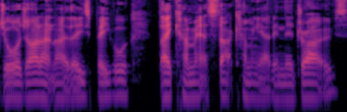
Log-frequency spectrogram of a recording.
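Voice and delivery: ordinary talk, nothing marked

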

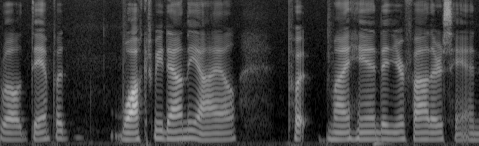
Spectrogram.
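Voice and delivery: ordinary delivery

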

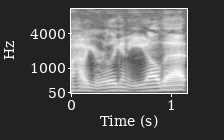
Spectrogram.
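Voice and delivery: put-on sarcastic, wry tone. Retelling own remark at the snack counter: imitating own sarcastic remark. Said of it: "And now you were being sarcastic".

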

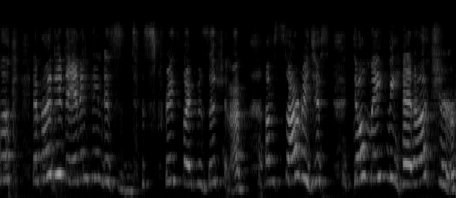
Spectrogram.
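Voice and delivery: put-on high, loud, frantic, stumbling panicked voice. Retelling a character's reply on being told he was a mistake as best man: imitating a panicked plea. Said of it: "Poor Joey is panicked".

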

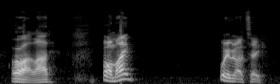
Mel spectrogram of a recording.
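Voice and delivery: very loud, fast, chummy matey workman voice. Playing the workman in an improvised bit with James, matey workman banter. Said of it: "I've been working on my workman banter".

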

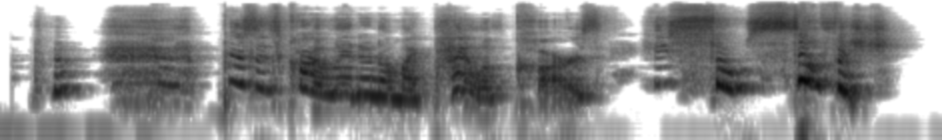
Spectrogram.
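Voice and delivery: tearful wail, half crying, half screaming, very high, very loud. A girl answers her father, who asks about the racket: half crying, half screaming. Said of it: "She was half crying and half screaming".

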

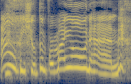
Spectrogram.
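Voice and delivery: very high-pitched, loud, fake Scottish accent. Quoting a woman's line from a trailer for a friend, loud put-on Scottish accent. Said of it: "That's why I had to say it so loudly".

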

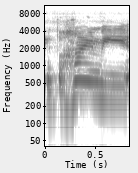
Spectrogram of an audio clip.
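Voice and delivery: usual speaking voice

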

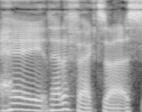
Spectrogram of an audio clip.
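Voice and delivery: put-on, very lazy, laid-back, too-cool-to-care voice. Quoting a cool goth character from a scene, in mock lazy, cool voice. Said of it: "in this very like lazy, cool voice".

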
